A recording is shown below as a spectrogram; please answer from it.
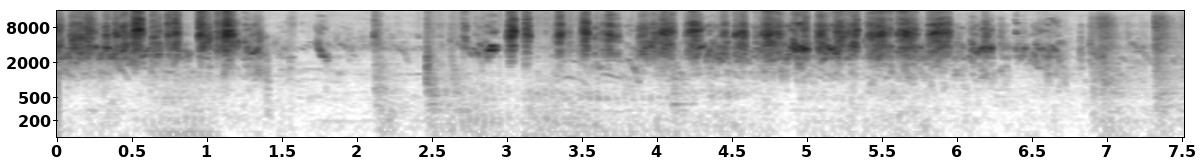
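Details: Budgerigars, Australian budgie parakeets, in dense, continuous high chirping and warbling chatter, many overlapping short tweets and squeaky notes with brief pauses, a flock sound with no other clear noises.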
